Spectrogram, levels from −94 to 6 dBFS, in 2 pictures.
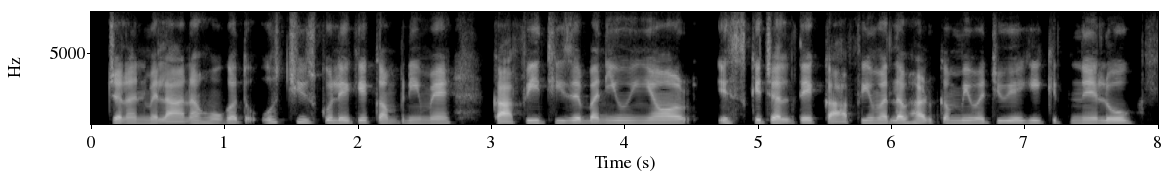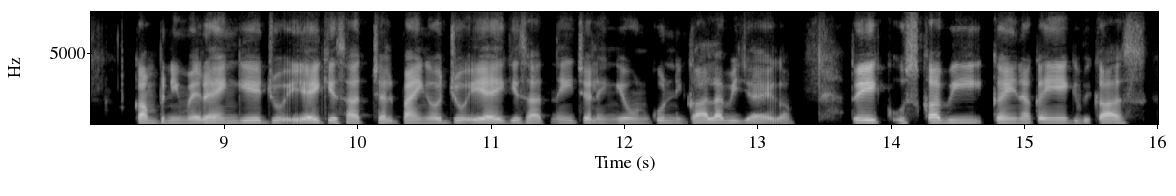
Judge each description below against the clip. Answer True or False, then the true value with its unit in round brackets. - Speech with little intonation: True (1.7 semitones)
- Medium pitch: True (150 Hz)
